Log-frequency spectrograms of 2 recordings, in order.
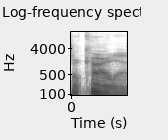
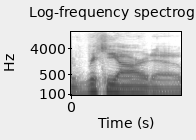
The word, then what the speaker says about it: Ricciardo: ricciardo and it's like it's okay it's ricardo because i guess his dad's italian so like in italy he'd be ricciardo but like in australia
